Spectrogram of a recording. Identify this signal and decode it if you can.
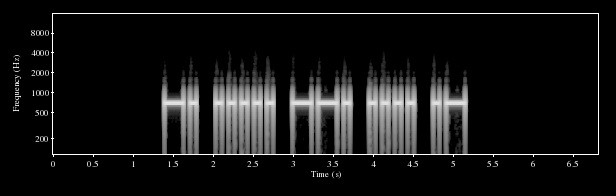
Morse code, heard as a keyed tone, about 15 wpm, 700 Hz. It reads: N5GHA
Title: USA Call Signs - 5 Characters - Repeated 2x - 15wpm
